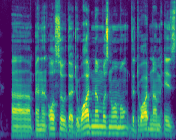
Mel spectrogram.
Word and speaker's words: duodenum: Um, but like in high school when I learned that word, I was pronouncing it as duodenum. Uh, and then my teacher was like, "Duodenum."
